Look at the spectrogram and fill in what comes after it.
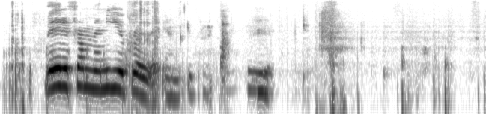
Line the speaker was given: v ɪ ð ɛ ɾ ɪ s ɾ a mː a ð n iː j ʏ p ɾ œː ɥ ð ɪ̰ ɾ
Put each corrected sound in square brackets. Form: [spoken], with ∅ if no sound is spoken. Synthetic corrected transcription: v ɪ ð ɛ ɾ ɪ [f] ɾ a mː [ɛ] ð n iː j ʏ p ɾ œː ɥ ð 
